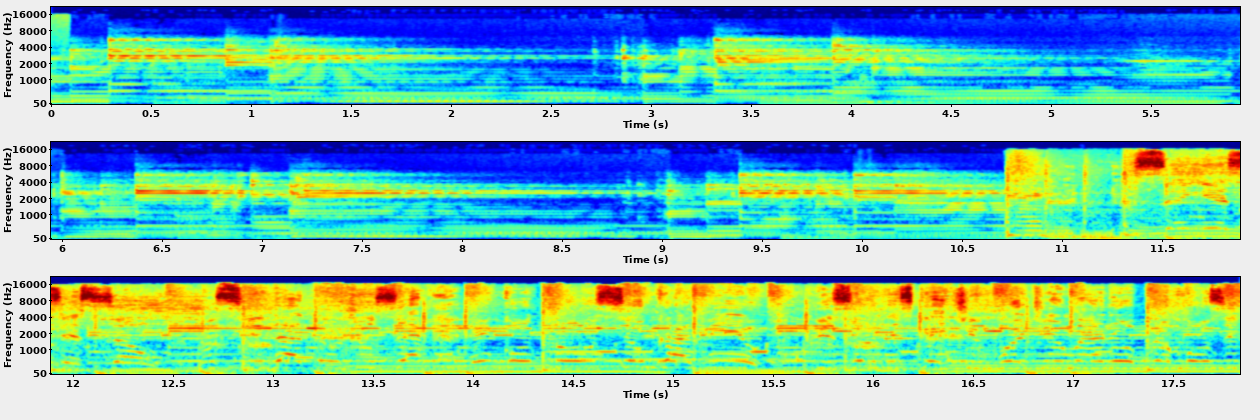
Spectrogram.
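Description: rap song

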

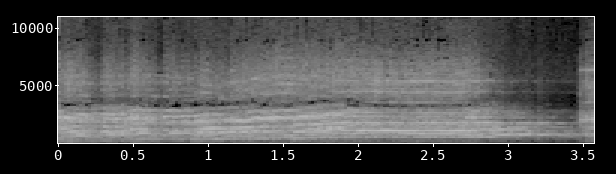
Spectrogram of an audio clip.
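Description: electric doorbell ringing

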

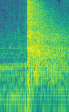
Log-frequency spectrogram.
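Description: gunshot sound effect

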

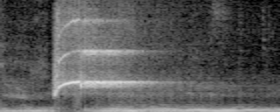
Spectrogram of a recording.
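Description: loud human whistle

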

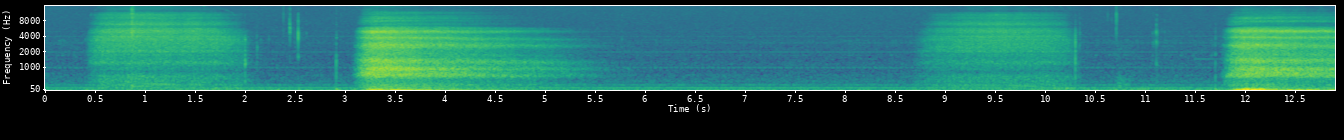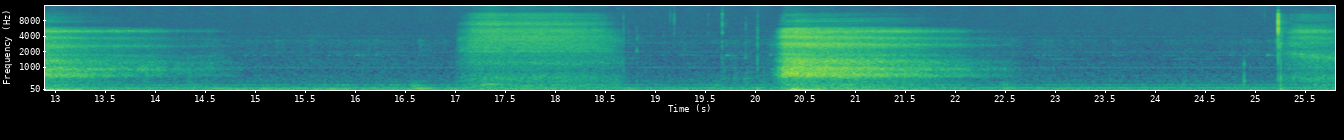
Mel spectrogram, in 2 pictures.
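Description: breathing in through nose

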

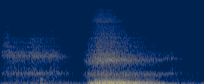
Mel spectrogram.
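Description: deep deliberate breathing

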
